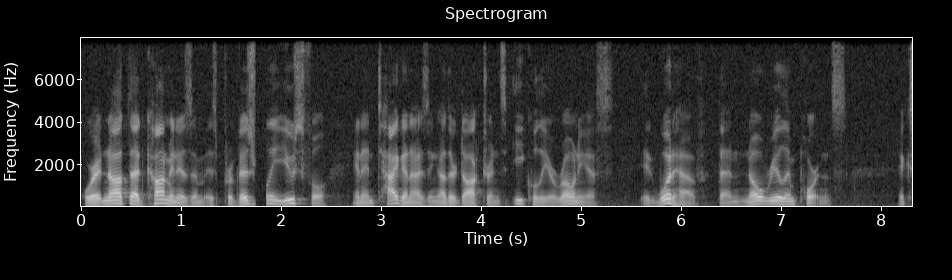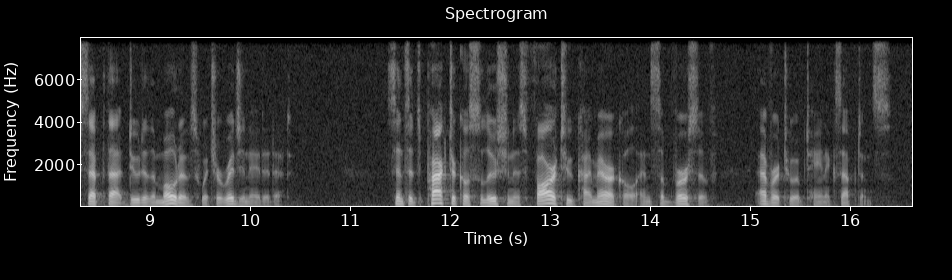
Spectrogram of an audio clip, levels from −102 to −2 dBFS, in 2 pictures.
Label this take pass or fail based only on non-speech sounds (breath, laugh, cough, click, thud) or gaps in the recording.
fail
